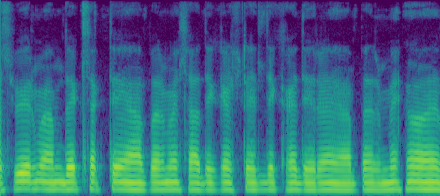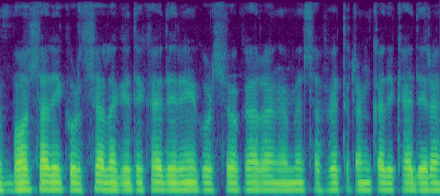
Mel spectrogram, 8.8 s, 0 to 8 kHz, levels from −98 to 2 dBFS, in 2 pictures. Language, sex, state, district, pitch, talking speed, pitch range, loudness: Hindi, male, Maharashtra, Aurangabad, 105 Hz, 245 wpm, 105-110 Hz, -18 LUFS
